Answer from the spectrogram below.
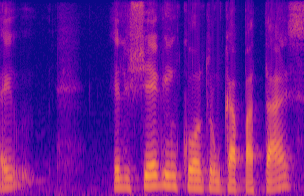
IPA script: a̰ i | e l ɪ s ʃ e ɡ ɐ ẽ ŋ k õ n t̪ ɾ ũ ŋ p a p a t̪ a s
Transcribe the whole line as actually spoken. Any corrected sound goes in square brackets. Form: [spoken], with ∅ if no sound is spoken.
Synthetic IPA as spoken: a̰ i | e l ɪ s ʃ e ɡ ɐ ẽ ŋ k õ n t̪ ɾ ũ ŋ [k] a p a t̪ a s

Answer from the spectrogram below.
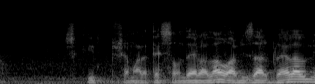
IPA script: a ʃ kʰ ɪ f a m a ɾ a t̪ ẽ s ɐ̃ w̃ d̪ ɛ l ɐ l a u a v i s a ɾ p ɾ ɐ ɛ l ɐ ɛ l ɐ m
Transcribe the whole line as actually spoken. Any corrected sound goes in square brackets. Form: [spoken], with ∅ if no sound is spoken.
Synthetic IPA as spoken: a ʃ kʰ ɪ [ʃ] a m a ɾ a t̪ ẽ s ɐ̃ w̃ d̪ ɛ l ɐ l a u a v i [z] a ɾ p ɾ ɐ ɛ l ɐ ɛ l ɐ m

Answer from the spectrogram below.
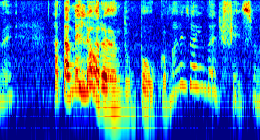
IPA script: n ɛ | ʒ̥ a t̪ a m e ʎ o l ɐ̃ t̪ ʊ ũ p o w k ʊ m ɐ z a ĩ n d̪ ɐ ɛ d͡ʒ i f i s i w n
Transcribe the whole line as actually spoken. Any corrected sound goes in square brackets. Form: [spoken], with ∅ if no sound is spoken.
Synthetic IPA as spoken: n ɛ | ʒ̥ a t̪ a m e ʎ o [ɾ] ɐ̃ [d̪] ʊ ũ p o w k ʊ m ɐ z a ĩ n d̪ ɐ ɛ d͡ʒ i f i s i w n

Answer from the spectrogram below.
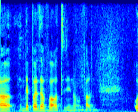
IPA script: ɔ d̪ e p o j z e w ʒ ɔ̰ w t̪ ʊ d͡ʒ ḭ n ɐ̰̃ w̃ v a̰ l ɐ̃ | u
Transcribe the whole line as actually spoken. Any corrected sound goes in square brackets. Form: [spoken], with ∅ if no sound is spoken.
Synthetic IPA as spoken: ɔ d̪ e p o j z e w [v] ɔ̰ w t̪ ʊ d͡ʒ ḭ n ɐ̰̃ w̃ [f] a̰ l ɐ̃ | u

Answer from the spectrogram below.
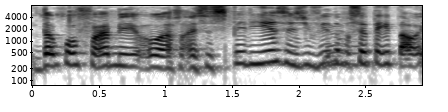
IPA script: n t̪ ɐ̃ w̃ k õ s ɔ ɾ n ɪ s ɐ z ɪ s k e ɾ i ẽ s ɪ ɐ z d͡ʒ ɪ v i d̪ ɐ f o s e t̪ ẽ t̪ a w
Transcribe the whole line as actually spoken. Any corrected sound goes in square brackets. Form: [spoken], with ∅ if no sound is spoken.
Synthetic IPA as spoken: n t̪ ɐ̃ w̃ k õ [f] ɔ ɾ [m] ɪ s ɐ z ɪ s [p] e ɾ i ẽ s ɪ ɐ z d͡ʒ ɪ v i d̪ ɐ [v] o s e t̪ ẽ t̪ a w

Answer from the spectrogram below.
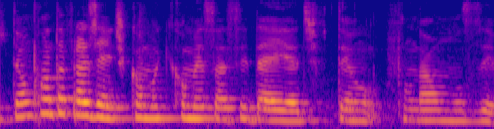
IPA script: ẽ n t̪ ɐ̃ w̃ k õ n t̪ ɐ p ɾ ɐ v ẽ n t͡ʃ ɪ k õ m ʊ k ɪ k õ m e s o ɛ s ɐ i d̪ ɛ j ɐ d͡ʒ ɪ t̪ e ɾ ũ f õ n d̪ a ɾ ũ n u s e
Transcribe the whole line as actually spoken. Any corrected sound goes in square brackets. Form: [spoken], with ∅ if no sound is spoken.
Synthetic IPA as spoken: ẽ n t̪ ɐ̃ w̃ k õ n t̪ ɐ p ɾ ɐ [ʒ] ẽ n t͡ʃ ɪ k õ m ʊ k ɪ k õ m e s o ɛ s ɐ i d̪ ɛ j ɐ d͡ʒ ɪ t̪ e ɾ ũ f [ũ] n d̪ a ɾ ũ [m] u [z] e

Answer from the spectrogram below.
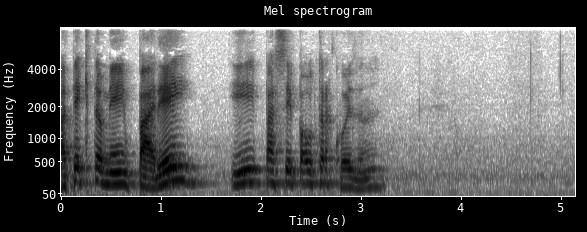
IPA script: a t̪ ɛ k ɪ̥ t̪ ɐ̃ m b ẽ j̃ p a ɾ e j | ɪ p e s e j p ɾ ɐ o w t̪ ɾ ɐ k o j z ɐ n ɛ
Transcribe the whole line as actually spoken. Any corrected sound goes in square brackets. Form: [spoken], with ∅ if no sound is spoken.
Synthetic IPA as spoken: a t̪ ɛ k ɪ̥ t̪ ɐ̃ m b ẽ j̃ p a ɾ e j | ɪ p [a] s e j p ɾ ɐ o w t̪ ɾ ɐ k o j z ɐ n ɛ

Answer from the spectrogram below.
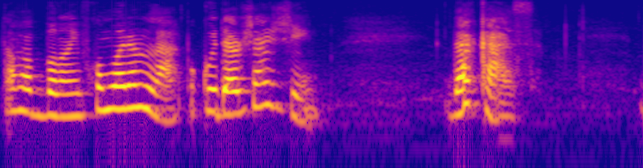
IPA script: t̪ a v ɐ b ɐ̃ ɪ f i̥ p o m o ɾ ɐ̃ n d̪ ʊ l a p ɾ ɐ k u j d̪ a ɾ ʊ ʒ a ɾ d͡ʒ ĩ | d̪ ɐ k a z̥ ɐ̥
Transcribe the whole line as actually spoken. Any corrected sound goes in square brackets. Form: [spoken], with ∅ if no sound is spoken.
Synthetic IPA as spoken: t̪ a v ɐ b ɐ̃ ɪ f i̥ [k] o m o ɾ ɐ̃ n d̪ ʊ l a p ɾ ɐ k u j d̪ a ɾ ʊ ʒ a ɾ d͡ʒ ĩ | d̪ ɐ k a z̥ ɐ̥

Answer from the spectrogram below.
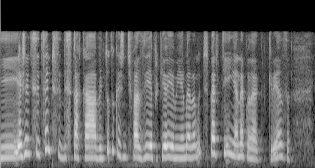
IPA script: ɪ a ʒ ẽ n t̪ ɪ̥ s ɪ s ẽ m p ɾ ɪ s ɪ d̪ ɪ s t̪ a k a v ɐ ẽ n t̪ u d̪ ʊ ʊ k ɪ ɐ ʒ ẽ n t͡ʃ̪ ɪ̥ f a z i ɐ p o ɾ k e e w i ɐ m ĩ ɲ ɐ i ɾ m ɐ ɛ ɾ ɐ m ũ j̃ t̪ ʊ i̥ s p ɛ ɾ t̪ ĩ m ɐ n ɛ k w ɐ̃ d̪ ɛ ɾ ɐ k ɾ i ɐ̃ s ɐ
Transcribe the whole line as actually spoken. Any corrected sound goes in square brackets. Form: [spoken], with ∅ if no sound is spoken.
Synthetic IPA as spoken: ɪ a ʒ ẽ n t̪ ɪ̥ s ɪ s ẽ m p ɾ ɪ s ɪ d̪ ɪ s t̪ a k a v ɐ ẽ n t̪ u d̪ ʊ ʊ k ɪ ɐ ʒ ẽ n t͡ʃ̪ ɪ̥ f a z i ɐ p o ɾ k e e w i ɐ m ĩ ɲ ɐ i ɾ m [ɐ̃] ɛ ɾ ɐ m ũ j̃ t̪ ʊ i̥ s p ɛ ɾ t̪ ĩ [ɲ] ɐ n ɛ k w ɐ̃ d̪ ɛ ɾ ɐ k ɾ i ɐ̃ s ɐ

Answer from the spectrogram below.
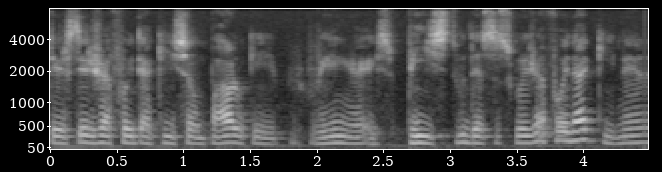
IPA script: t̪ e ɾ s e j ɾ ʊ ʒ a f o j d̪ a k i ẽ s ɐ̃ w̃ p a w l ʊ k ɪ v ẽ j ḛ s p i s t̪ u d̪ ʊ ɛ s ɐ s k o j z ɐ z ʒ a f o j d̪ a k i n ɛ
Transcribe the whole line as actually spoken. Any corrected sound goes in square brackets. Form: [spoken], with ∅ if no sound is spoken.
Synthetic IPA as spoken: t̪ e ɾ s e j ɾ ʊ ʒ a f o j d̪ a k i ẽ s ɐ̃ w̃ p a w l ʊ k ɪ v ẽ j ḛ s p i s t̪ u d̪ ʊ ɛ s ɐ s k o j z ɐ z ʒ a f o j d̪ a k i n ɛ

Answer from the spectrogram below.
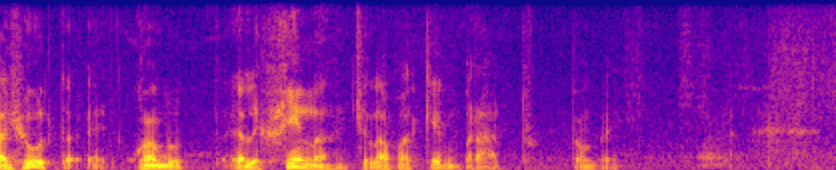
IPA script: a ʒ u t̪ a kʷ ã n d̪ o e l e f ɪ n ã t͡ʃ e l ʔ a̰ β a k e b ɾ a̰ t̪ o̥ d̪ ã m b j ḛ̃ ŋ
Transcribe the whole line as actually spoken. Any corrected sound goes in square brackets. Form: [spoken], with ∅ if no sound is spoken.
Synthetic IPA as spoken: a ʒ u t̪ a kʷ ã n d̪ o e l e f [i] n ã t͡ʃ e l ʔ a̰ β a k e b ɾ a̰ t̪ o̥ [t̪] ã m b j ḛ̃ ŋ

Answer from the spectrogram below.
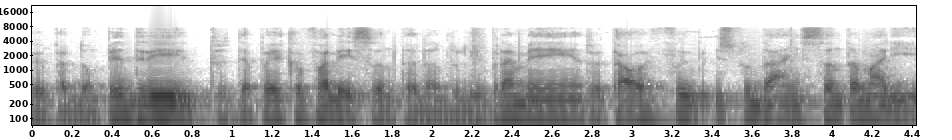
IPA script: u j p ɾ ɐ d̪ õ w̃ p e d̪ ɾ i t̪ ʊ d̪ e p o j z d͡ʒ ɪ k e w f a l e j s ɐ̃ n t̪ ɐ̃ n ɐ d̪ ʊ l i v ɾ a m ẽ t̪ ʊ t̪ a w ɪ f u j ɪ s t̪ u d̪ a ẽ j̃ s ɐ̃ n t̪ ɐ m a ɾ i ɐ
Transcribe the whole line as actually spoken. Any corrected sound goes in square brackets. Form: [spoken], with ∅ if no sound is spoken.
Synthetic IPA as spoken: u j p ɾ ɐ d̪ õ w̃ p e d̪ ɾ i t̪ ʊ d̪ e p o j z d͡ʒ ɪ k e w f a l e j s ɐ̃ n t̪ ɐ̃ n ɐ d̪ ʊ l i v ɾ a m ẽ t̪ ʊ t̪ a w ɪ f u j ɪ s t̪ u d̪ a ẽ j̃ s ɐ̃ n t̪ ɐ m a ɾ i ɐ

